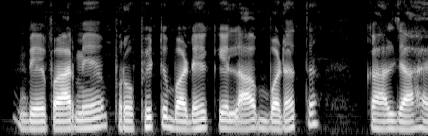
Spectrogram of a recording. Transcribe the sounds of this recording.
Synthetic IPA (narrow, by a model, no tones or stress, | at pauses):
beːpaːɾmẽpɾoːpʰɪʈbəɽekelaːbbəɽ̤ət̪ | kaːld͡ʒaːɦɛː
